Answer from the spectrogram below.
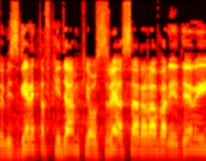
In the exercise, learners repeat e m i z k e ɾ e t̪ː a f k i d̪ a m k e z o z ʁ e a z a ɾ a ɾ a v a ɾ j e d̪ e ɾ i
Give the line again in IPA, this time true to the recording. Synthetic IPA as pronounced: e m i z ɡ e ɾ e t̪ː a f k i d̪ a m k e o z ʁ e a s a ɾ a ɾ a v a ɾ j e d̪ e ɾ i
